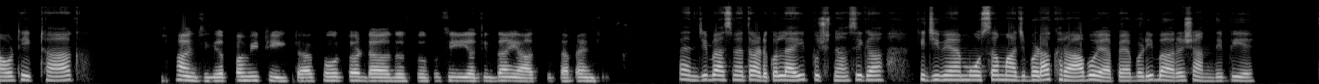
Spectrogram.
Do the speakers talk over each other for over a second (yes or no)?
no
